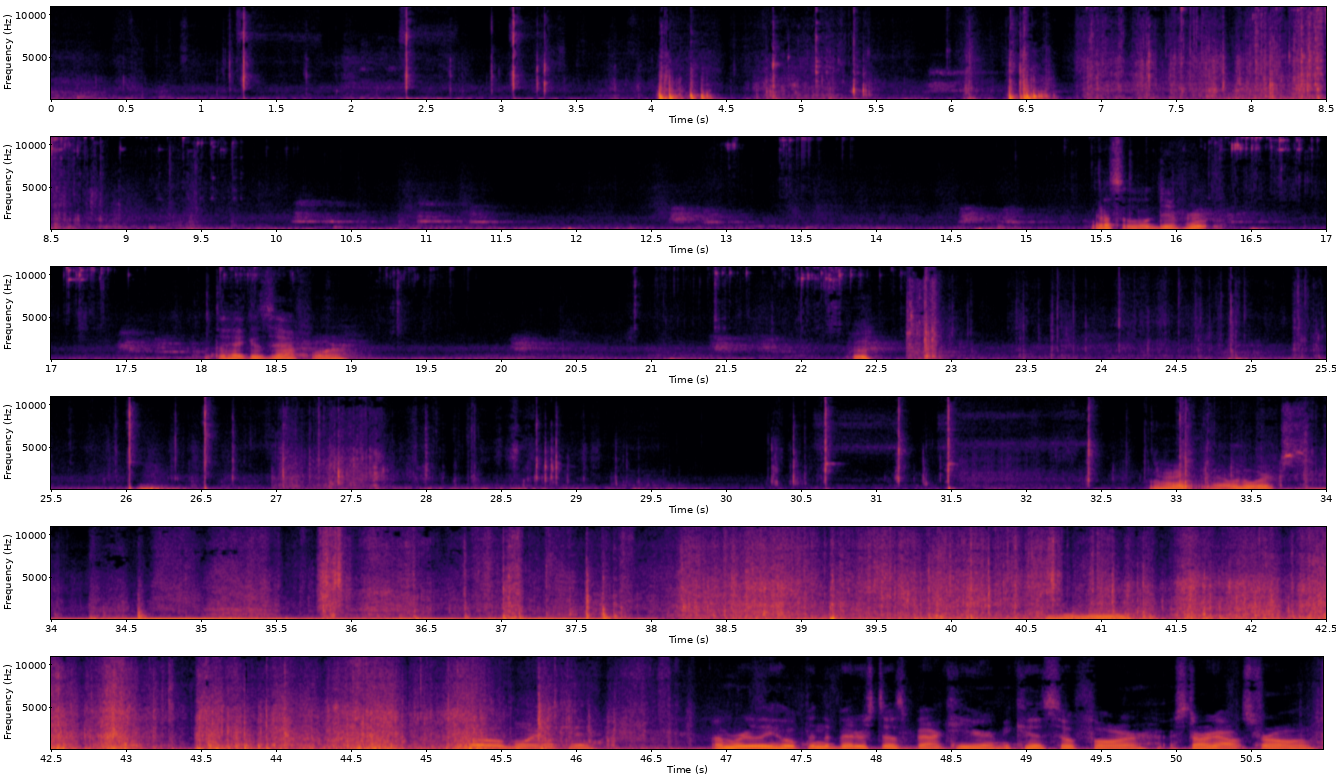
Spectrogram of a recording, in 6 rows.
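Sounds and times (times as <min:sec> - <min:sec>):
paper and cardboard rustling: 0:06.1 - 0:09.5, 0:26.8 - 0:29.3, 0:32.8 - 0:46.9.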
